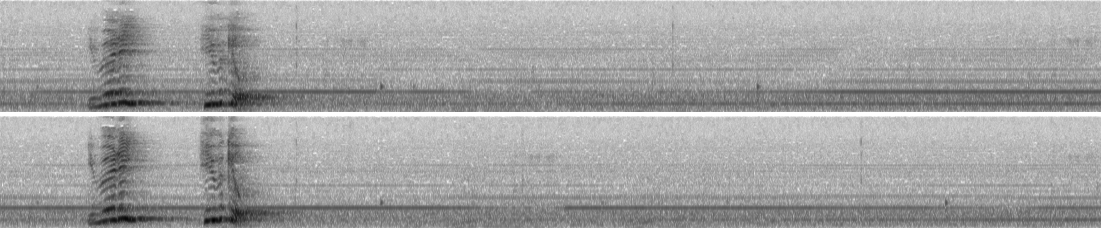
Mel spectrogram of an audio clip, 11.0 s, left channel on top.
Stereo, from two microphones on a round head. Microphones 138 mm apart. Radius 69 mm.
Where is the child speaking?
75° right (ahead or behind), 1.3 m.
